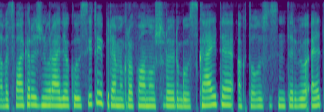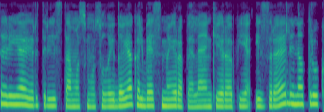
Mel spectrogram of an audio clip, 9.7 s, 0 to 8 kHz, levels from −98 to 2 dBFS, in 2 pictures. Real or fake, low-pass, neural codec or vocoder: fake; 7.2 kHz; codec, 16 kHz, 8 kbps, FreqCodec, larger model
